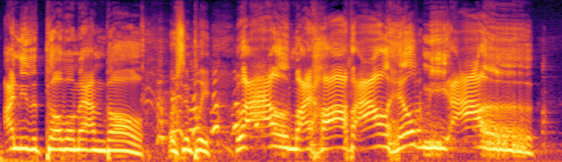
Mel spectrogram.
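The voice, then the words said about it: Imitates another person's voice. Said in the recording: “an excuse for me to do my Arnold accent”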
